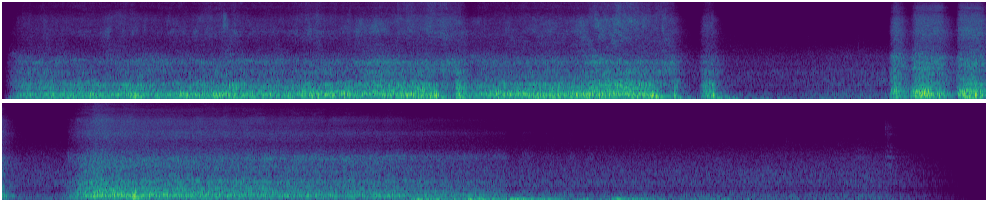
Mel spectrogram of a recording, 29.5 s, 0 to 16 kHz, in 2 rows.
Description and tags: roofing works with propane burner. You can use it also for a hot air balloon Recorder with Zoom H4N.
